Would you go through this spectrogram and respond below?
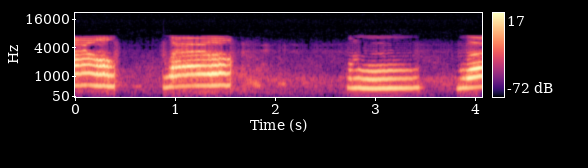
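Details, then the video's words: Domestic cats from California giving repeated meows, four harmonic-rich calls of about half a second to a second each, steady in pitch, separated by short quiet gaps indoors. "SOUNDS OF AMERICAN CATS 2023"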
